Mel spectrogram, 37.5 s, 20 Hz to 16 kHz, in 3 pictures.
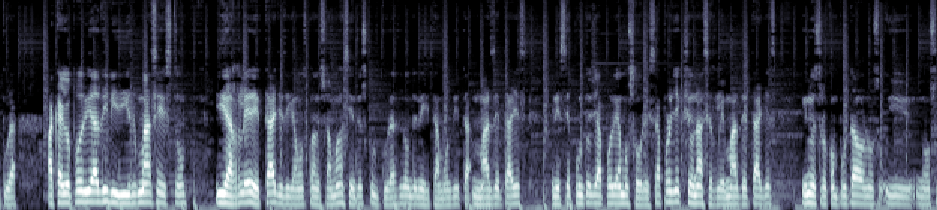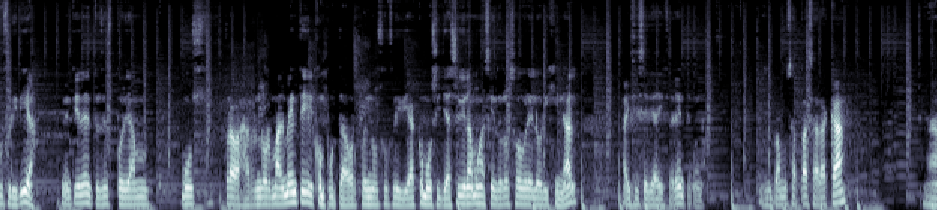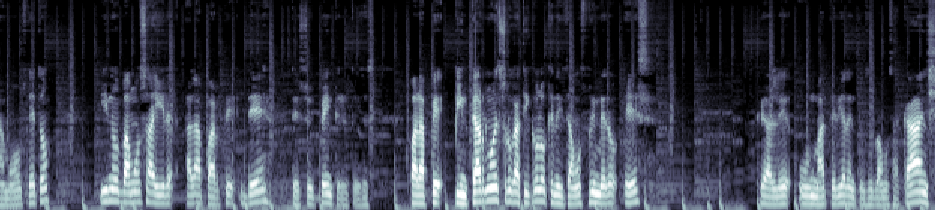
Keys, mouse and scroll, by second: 3.9 middle click, 4.8 middle click, 8.8 middle click, 10.7 middle click, 12.7 middle click, 13.9 middle click, 14.9 middle click, 20.9 middle click, 23.1 ctrl+Tab, 27.5 shift+middle click, 28.4 middle click, 29.3 middle click, 31.5-33.0 drag, 34.1-34.8 shift+middle drag, 36.1-37.4 drag.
